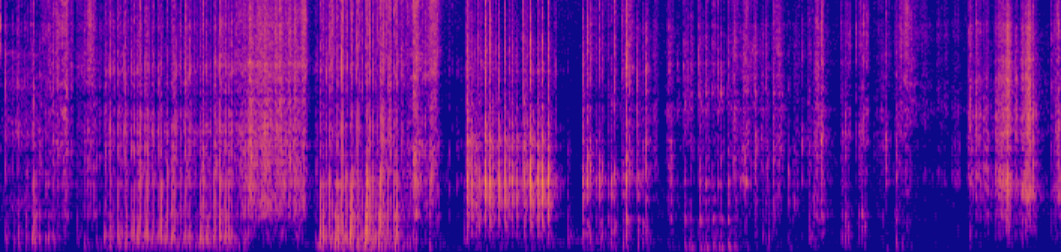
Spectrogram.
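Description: A small, hollow, empty white cardboard dessert box is turned over in the hands while fingernails scratch and tap it inside and out. Dense, papery scratching fills the first seconds and rises to louder, rougher bursts. It then thins into scattered, quieter dry taps and scrapes with very short decay.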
